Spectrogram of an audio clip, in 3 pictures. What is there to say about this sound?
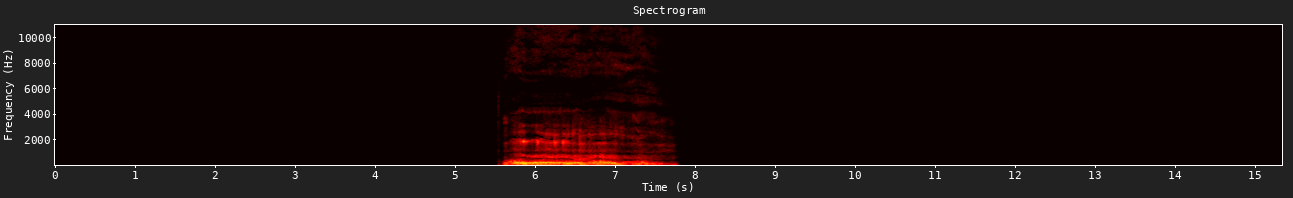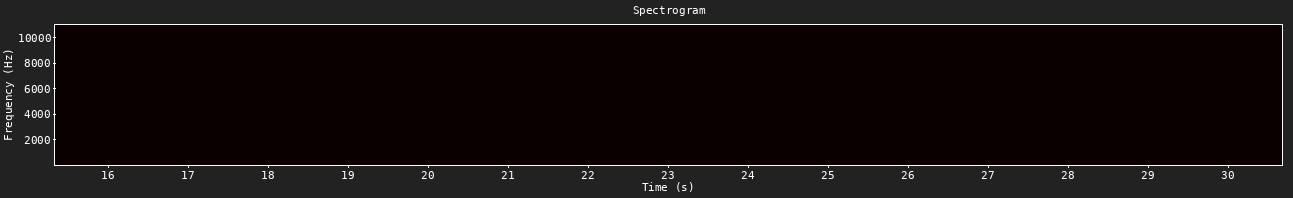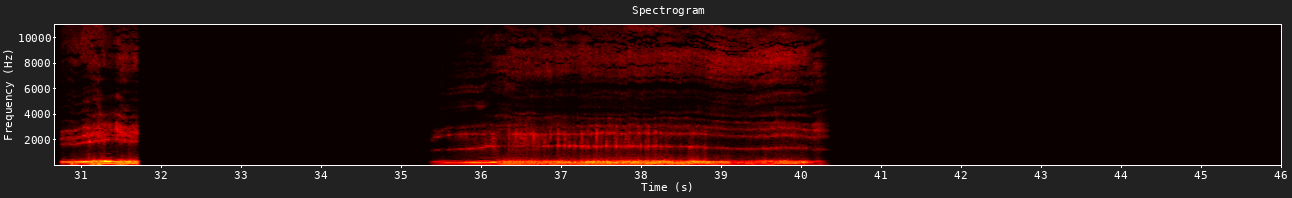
Scott Friedman as a zombie, through Symbolic Sound Kyma, from the movie "Dead Season." Syncs at 1.08.40.13.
